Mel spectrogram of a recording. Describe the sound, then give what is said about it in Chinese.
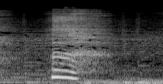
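A drowsy person yawns during a phone call: one brief voiced yawn whose pitch slides downward, followed by soft breathy noise and a low background hum. “对方打了个哈欠”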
